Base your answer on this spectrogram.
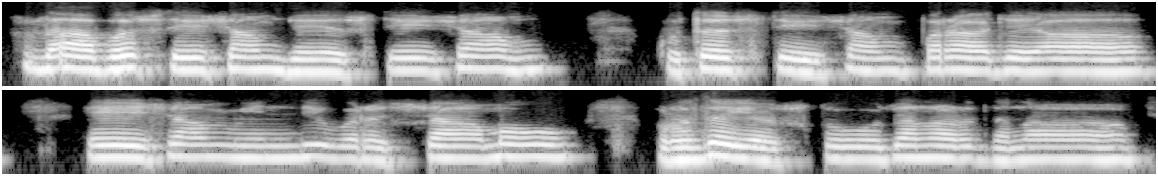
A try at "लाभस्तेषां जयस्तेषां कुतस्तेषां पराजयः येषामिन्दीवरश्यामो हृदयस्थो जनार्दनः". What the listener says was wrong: ये थोड़ा विसर्ग पराजयः जनार्दनः थोड़ा हा का उच्चारण करेंगे ना और मजा आएगा पढ़ने में। जनार्दनः पराजयः।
